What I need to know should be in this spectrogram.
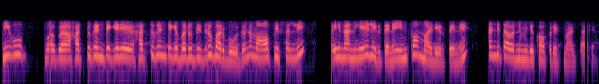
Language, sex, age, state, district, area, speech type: Kannada, female, 18-30, Karnataka, Dakshina Kannada, rural, conversation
